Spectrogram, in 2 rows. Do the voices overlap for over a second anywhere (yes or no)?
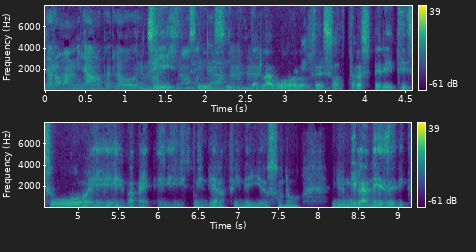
yes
